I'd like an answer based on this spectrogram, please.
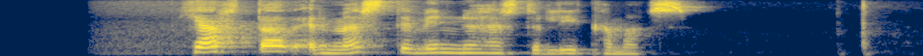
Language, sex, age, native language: Icelandic, female, 40-49, Icelandic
